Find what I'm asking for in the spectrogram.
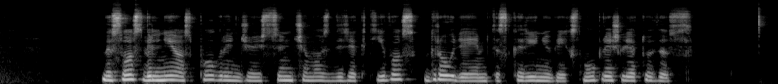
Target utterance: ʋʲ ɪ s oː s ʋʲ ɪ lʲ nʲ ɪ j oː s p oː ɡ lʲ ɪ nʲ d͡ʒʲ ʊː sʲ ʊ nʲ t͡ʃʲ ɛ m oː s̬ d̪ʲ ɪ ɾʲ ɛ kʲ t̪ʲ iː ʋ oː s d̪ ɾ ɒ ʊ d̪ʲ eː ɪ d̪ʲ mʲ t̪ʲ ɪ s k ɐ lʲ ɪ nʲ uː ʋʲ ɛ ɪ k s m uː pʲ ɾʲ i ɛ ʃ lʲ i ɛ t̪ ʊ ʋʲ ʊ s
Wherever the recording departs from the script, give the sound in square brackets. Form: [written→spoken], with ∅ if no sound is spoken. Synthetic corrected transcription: ʋʲ ɪ s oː s ʋʲ ɪ lʲ nʲ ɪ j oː s p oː ɡ [lʲ→ɾʲ] ɪ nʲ d͡ʒʲ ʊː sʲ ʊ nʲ t͡ʃʲ ɛ m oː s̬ d̪ʲ ɪ ɾʲ ɛ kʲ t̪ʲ iː ʋ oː s d̪ ɾ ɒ ʊ d̪ʲ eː ɪ [d̪ʲ→∅] mʲ t̪ʲ ɪ s k ɐ [lʲ→ɾʲ] ɪ nʲ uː ʋʲ ɛ ɪ k s m uː pʲ ɾʲ i ɛ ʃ lʲ i ɛ t̪ ʊ ʋʲ ʊ s

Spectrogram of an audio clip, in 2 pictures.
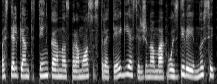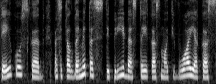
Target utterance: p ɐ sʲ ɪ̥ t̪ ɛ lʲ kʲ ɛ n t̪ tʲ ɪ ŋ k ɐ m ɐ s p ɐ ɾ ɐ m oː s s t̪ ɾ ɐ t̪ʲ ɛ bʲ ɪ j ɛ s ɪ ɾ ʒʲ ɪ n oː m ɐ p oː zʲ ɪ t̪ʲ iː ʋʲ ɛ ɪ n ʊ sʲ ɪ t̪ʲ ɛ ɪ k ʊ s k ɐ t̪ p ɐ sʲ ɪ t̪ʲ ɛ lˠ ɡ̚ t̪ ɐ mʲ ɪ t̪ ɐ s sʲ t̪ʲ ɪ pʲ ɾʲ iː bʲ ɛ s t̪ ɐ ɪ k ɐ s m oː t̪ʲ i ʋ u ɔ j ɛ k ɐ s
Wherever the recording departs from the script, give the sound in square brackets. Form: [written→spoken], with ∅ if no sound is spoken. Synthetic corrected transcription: p ɐ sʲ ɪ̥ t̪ ɛ lʲ kʲ ɛ n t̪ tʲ ɪ ŋ k ɐ m ɐ s p ɐ ɾ ɐ m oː s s t̪ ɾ ɐ t̪ʲ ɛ [bʲ→ɡʲ] ɪ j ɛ s ɪ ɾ ʒʲ ɪ n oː m ɐ p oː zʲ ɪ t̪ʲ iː ʋʲ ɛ ɪ n ʊ sʲ ɪ t̪ʲ ɛ ɪ k ʊ s k ɐ t̪ p ɐ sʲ ɪ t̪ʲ ɛ lˠ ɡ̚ [t̪→d̪] ɐ mʲ ɪ t̪ ɐ s sʲ t̪ʲ ɪ pʲ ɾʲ iː bʲ ɛ s t̪ ɐ ɪ k ɐ s m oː t̪ʲ i ʋ u ɔ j ɛ k ɐ s

